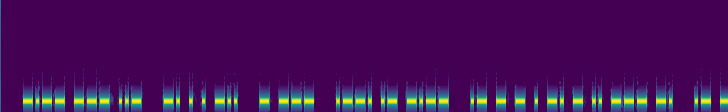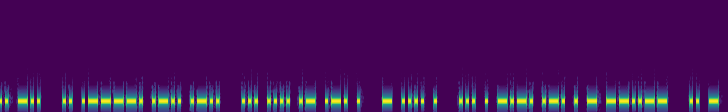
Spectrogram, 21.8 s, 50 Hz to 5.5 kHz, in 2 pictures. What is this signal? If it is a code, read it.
Morse code, heard as a keyed tone, about 25 wpm, 600 Hz. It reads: YOU NEED TO PAY ATTENTION AND I'LL SHARE THE SECRET, IT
